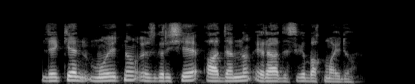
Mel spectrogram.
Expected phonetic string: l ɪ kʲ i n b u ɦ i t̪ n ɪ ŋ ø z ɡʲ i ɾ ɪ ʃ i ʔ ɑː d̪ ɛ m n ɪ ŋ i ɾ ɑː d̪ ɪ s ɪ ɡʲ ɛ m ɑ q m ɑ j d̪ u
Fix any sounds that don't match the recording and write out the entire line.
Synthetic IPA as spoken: l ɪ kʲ i n m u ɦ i t̪ n ɪ ŋ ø z ɡʲ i ɾ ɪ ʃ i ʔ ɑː d̪ ɛ m n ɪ ŋ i ɾ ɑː d̪ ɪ s ɪ ɡʲ ɛ b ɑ q m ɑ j d̪ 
